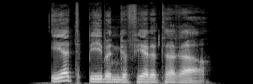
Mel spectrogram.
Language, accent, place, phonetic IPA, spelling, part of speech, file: German, Germany, Berlin, [ˈeːɐ̯tbeːbn̩ɡəˌfɛːɐ̯dətəʁɐ], erdbebengefährdeterer, adjective, De-erdbebengefährdeterer.ogg
- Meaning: inflection of erdbebengefährdet: 1. strong/mixed nominative masculine singular comparative degree 2. strong genitive/dative feminine singular comparative degree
